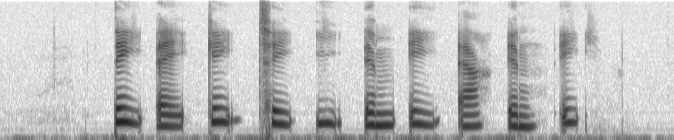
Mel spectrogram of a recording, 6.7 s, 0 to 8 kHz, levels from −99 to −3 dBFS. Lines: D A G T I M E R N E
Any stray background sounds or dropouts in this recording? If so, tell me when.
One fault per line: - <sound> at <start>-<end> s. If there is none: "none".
none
